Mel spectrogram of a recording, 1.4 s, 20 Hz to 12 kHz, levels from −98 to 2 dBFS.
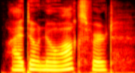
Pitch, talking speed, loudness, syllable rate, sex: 195 Hz, 175 wpm, -16 LUFS, 5.2 syllables/s, female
